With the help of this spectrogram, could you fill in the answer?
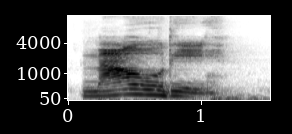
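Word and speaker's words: Māori: Okay, we roll our R so it sounds like Maudi.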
